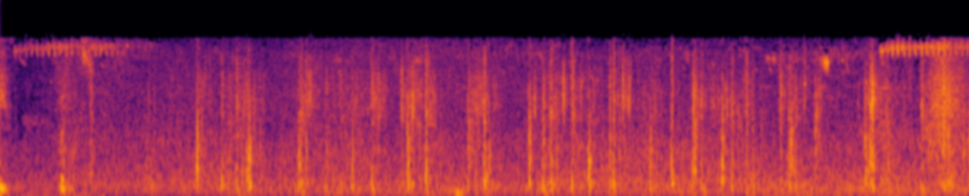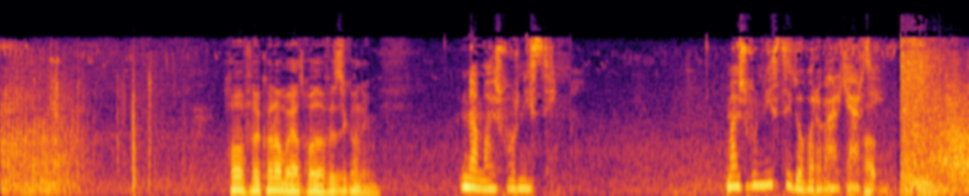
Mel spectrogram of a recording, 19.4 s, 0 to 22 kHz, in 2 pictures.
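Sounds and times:
horse hooves clip-clopping as a horse-drawn carriage moves off: 0.6s - 11.6s
speech: 12.0s - 13.7s, 14.3s - 15.2s, 17.0s - 19.3s.

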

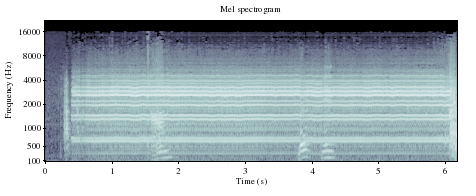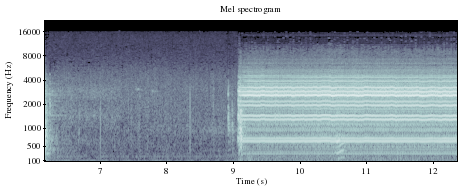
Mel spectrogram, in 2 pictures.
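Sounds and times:
stuck car horn blaring: 0.4s - 6.4s, 9.0s - 12.3s.

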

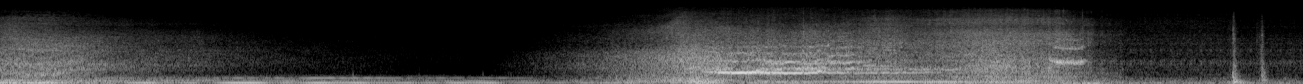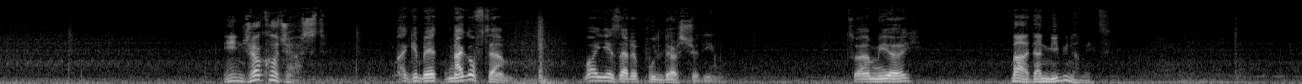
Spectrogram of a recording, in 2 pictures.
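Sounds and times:
car tires screeching: 0.0s - 2.2s, 5.3s - 23.4s
car engine roaring while driven hard: 0.0s - 4.3s, 5.0s - 26.0s
speech: 15.4s - 16.4s, 17.0s - 18.3s, 18.9s - 20.4s, 21.5s - 22.2s, 23.1s - 24.2s.

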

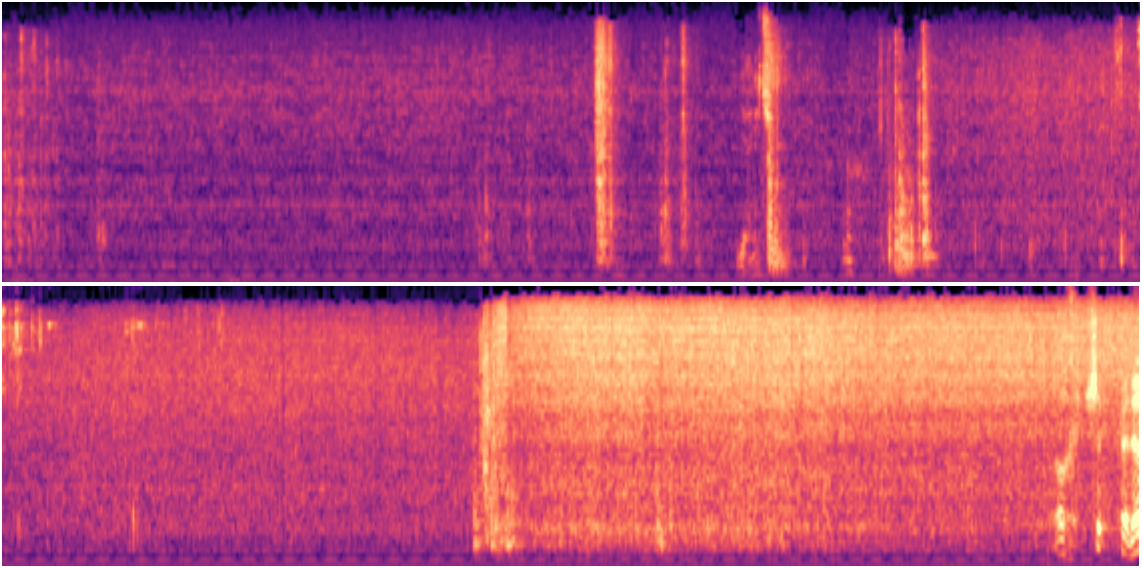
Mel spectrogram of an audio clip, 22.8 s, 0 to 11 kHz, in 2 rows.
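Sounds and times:
quiet hiss: 0.2s - 22.7s
speech: 7.4s - 7.9s, 22.0s - 22.7s
faint clinks: 11.1s - 13.6s
water gushing from a leaking pipe: 16.1s - 22.7s.

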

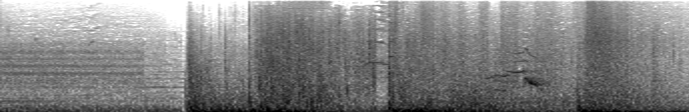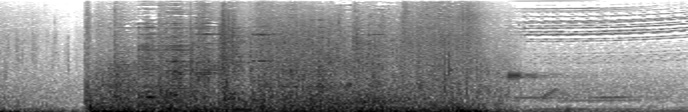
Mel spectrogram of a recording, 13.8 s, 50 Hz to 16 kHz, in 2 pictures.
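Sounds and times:
crashing, shattering debris: 1.9s - 12.7s
loud booming explosions from a car: 3.9s - 11.9s.

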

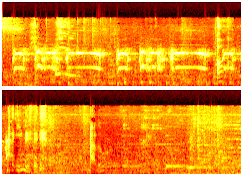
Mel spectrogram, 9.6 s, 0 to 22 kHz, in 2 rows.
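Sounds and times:
rooster crowing: 0.2s - 4.7s
farmyard noise: 0.2s - 9.4s.

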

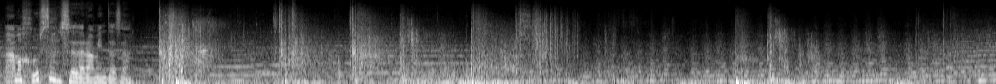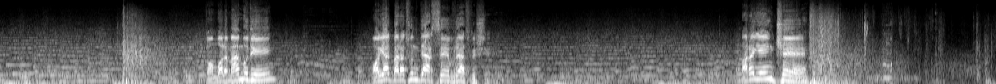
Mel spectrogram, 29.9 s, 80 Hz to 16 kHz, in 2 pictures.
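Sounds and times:
orchestral music bed: 0.0s - 28.1s
speech: 0.1s - 2.1s, 18.1s - 19.2s, 20.5s - 22.4s, 26.1s - 27.2s
gunshots: 2.4s - 3.4s, 4.1s - 8.4s, 16.7s - 17.5s, 27.0s - 28.4s.

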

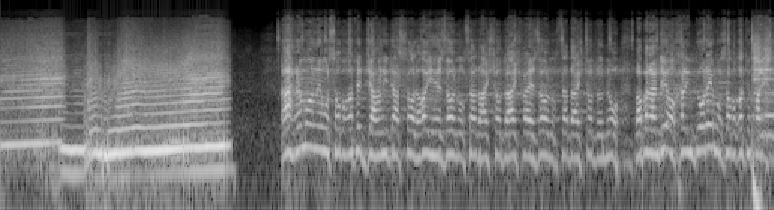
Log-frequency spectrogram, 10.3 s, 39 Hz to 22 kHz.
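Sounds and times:
race car engine roar while braking into a left turn: 0.0s - 3.2s
speech: 4.0s - 10.3s.

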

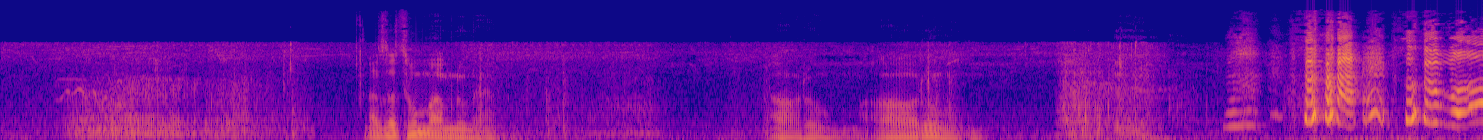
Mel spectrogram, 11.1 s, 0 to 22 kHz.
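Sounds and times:
steady hiss: 0.0s - 11.1s
horse whinnying: 0.4s - 1.9s
speech: 2.8s - 3.8s, 6.0s - 7.3s.

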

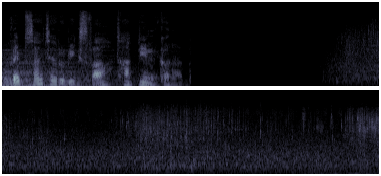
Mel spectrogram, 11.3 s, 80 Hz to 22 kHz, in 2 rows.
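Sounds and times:
speech: 0.1s - 2.7s
river water rushing: 4.8s - 11.3s.

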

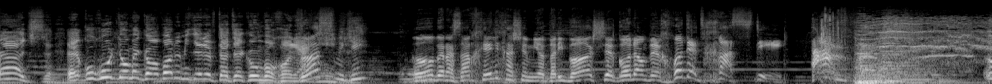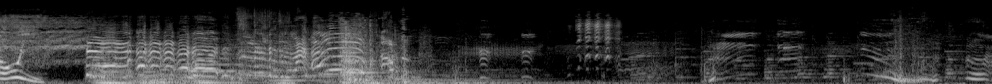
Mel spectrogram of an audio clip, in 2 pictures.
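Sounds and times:
speech: 0.0s - 9.2s, 9.8s - 13.2s
laugh-like sounds: 8.2s - 19.8s
sheep bleating: 14.6s - 18.6s.

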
